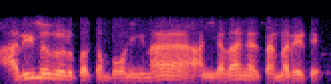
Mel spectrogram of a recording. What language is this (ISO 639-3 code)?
tam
